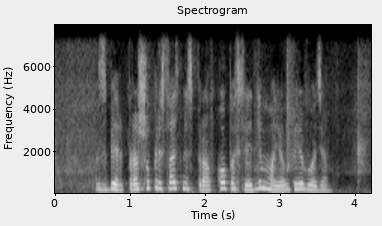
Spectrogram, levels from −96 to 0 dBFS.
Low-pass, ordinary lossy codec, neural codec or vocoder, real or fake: 7.2 kHz; Opus, 64 kbps; codec, 16 kHz, 2 kbps, FunCodec, trained on Chinese and English, 25 frames a second; fake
